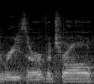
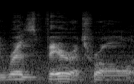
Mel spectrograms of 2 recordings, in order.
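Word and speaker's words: resveratrol: but I found um something similar to Reser a trol which is actually resvera trol as someone pointed out I was saying it wrong this is I don't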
